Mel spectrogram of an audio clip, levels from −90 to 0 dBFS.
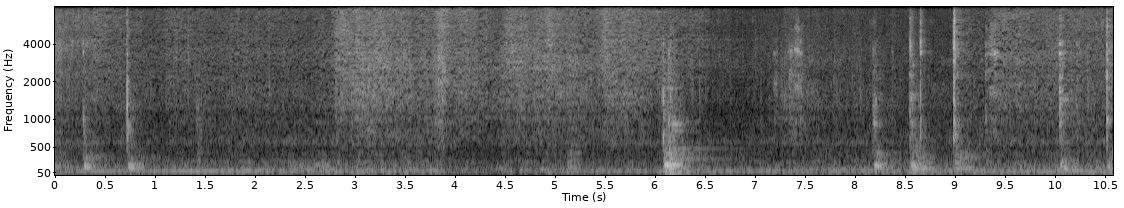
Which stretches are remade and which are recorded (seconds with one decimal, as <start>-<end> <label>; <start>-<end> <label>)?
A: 0.0-1.7 recorded; 1.7-5.2 remade; 5.2-7.2 recorded; 7.2-10.6 remade

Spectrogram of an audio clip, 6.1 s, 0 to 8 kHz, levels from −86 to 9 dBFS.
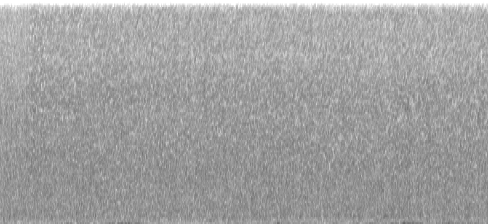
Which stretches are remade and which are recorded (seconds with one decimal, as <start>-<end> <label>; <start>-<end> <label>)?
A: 0.0-4.6 recorded; 4.6-5.3 remade; 5.3-6.1 recorded

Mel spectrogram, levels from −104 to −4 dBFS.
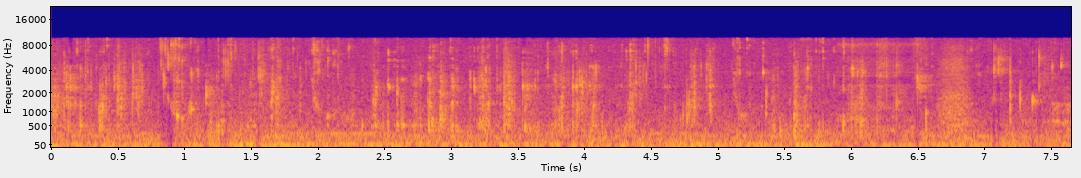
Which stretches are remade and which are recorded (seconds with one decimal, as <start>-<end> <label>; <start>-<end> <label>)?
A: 0.0-5.9 recorded; 5.9-6.5 remade; 6.5-7.7 recorded

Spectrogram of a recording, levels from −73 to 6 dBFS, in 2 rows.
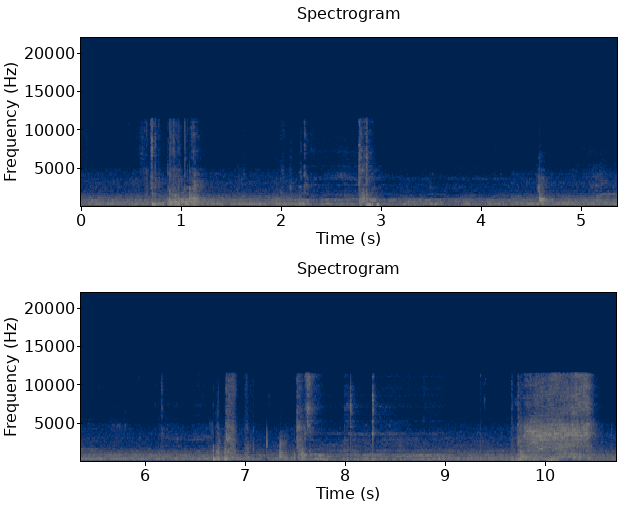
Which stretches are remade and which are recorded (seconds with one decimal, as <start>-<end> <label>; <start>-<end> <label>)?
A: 0.0-2.2 recorded; 2.2-4.3 remade; 4.3-7.6 recorded; 7.6-9.0 remade; 9.0-10.7 recorded

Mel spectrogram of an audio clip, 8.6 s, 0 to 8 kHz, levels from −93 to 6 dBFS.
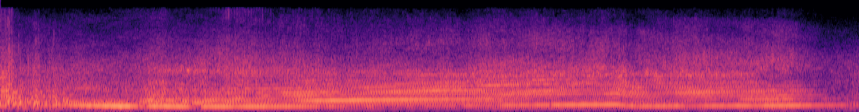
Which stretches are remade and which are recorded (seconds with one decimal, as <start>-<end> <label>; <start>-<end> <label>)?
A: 0.0-8.6 recorded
